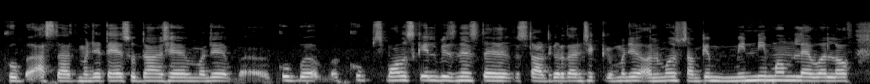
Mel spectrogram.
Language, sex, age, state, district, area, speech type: Goan Konkani, male, 30-45, Goa, Salcete, urban, spontaneous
